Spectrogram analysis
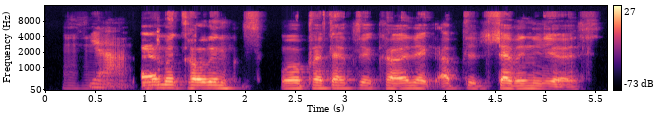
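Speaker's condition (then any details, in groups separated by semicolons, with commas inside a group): Cerebral palsy; diagnosed at about two months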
